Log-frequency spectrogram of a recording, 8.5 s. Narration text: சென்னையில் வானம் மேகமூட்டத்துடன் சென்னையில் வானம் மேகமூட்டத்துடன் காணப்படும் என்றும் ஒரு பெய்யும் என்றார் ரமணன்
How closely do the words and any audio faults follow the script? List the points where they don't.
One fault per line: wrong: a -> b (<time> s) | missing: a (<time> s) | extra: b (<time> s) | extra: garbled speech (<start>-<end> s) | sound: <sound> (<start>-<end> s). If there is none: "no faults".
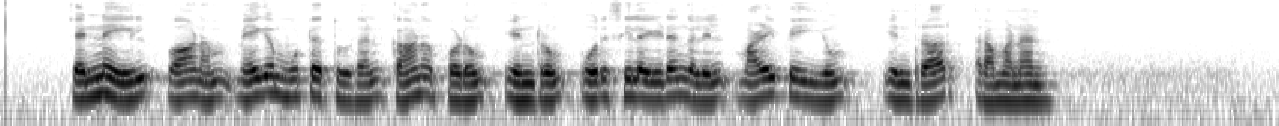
wrong: சென்னையில் வானம் மேகமூட்டத்துடன் காணப்படும் என்றும் ஒரு -> காணப்படும் என்றும் ஒரு சில இடங்களில் மழை (2.6 s)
